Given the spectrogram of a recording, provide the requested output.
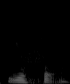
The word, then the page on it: yufe: Biak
